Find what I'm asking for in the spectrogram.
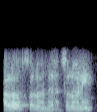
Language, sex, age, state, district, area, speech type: Tamil, male, 18-30, Tamil Nadu, Sivaganga, rural, conversation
